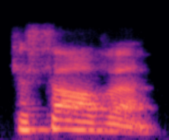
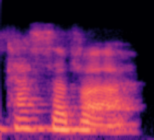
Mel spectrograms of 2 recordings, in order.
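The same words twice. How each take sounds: First: Cassava with stress on the second syllable, kuh-SAH-vuh; corrected pronunciation. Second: Cassava with stress on the first syllable, CASS-uh-vuh; first pronunciation. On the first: Host corrects the staple food's name, cassava stressed on a long middle syllable. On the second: Host tries naming the African staple food, cassava stressed on its first syllable. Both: Shown as a demonstration. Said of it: "yes, cassava".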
